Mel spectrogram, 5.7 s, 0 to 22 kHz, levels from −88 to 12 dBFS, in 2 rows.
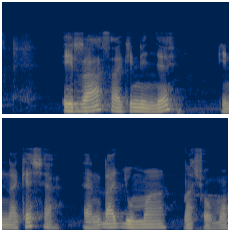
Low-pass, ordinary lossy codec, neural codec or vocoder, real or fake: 7.2 kHz; none; none; real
